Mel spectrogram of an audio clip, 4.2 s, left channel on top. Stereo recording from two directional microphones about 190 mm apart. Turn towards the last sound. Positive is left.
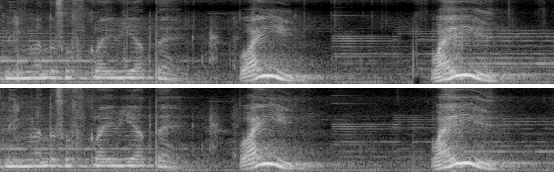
turn(degrees=5)  # may be behind; listen again after turning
